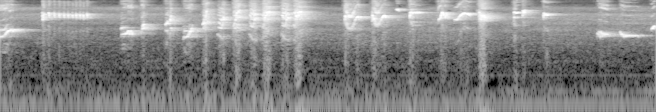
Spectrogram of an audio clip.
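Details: Orange-headed thrush in the wild with a fast, varied song: a rapid ticking trill, then dense bursts of high chips and whistles, ending with downslurred clear notes.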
